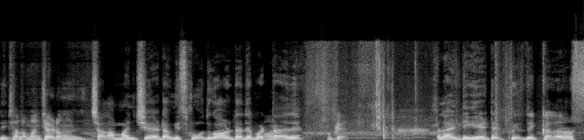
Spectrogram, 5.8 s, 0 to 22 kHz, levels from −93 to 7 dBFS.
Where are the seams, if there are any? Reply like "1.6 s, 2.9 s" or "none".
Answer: 3.3 s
